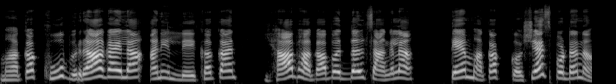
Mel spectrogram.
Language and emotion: Goan Konkani, angry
